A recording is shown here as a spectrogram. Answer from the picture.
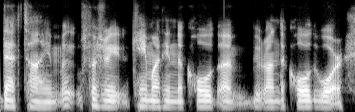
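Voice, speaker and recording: Against a quiet background, a man speaks. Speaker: solo live streamer and podcaster. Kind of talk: casual live stream talk. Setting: live stream. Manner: fast; halting, many fillers and restarts.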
